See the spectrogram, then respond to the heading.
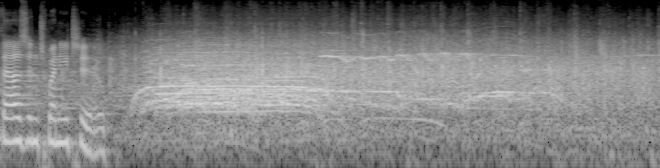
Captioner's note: audience cheers and applauds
